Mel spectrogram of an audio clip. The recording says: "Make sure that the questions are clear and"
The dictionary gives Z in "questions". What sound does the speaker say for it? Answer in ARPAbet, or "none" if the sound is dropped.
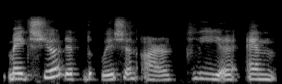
none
